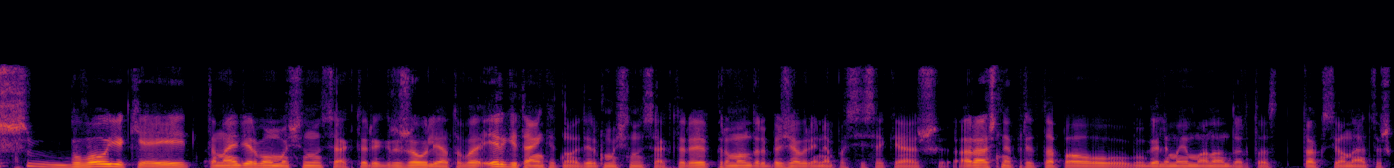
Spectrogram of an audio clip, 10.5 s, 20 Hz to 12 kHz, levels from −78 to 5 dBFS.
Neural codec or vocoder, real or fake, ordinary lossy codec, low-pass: none; real; AAC, 48 kbps; 7.2 kHz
